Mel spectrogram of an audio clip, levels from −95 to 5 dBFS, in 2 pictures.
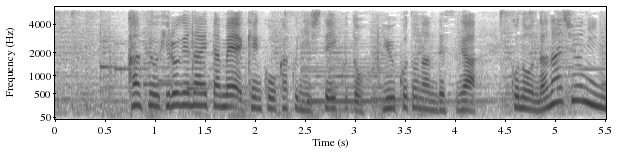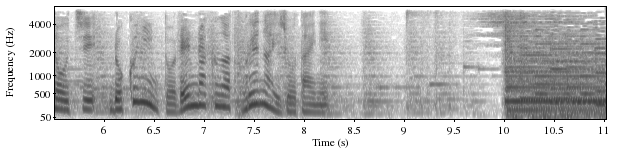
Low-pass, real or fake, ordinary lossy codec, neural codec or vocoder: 5.4 kHz; real; none; none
